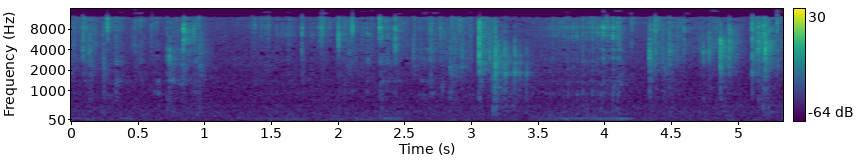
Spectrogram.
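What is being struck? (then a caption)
Bar of soap. A utility knife blade shaves and carves flakes off a solid bar of white soap with a dark coated surface, held in the hand. The cuts make a quiet run of crisp, bright scraping and crinkling sounds with short, sharp peaks and almost no low end.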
